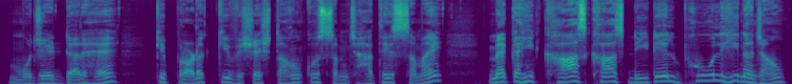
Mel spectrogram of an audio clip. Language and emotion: Hindi, fearful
